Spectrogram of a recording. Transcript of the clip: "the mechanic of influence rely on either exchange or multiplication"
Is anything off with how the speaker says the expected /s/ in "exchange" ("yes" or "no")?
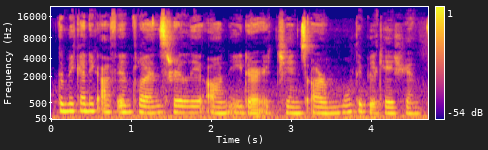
yes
